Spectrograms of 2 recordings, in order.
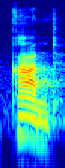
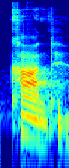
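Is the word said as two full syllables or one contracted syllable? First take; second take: one syllable; one syllable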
